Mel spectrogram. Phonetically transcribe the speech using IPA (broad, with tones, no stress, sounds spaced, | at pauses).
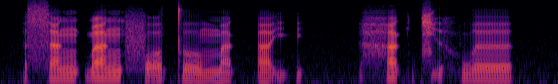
s a˨˦ ŋ ɓ a˨˦ ŋ f ɔ̰˧˥ t̪ o˧˩ m a˨˩ k̚ ʔ a̰˧˨ j ʔ | h a˦˥ k̚ t͡ɕ ɨ̰˧˥ h w əː˧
